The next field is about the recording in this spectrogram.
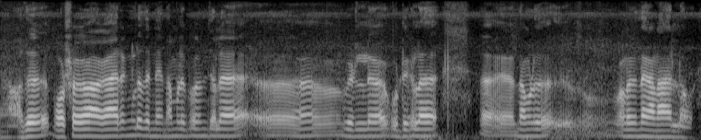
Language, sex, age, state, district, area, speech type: Malayalam, male, 45-60, Kerala, Idukki, rural, spontaneous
